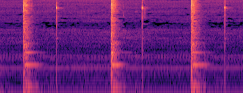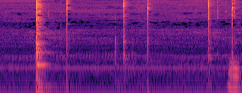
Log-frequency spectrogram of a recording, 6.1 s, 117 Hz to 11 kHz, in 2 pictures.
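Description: A 1978 Cadillac Eldorado windshield wiper motor running with its windshield washer pump engaged. The motor gives a steady low hum, and the pump mechanism gives a loud knock about once a second, each followed by a lighter click. After four knocks only lighter ticks remain.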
